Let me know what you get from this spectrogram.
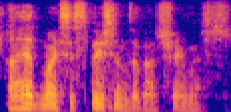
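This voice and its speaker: A man improvising in-character dialogue in a tabletop role-playing session, with measured, formal phrasing. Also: sits low, warm tone, dull audio. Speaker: role-playing gamer voicing a private investigator.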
